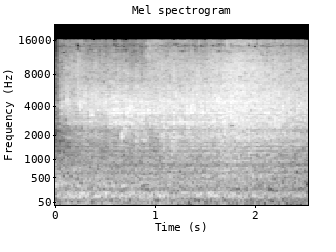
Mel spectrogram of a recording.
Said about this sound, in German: Das Öl ist heiß, die Krevetten kommen in die Pfanne.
